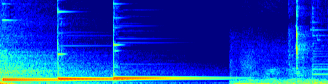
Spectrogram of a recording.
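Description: Three bright electronic bell dings ring out in quick succession with long ringing tails, a subscribe-reminder chime, followed by faint indistinct talk.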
